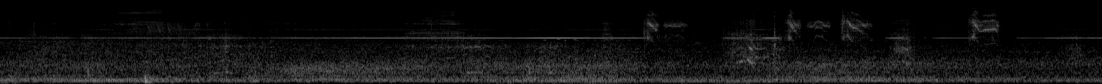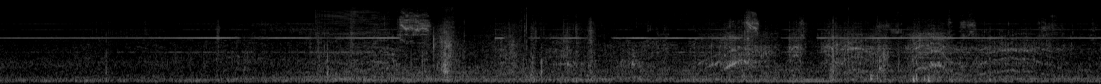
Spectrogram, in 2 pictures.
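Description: Traxxas Summit RC truck's electric motor and drivetrain whining in short spurts as it drives over gravel and climbs onto wooden planks, with tyres scrabbling and knocking on the wood.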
